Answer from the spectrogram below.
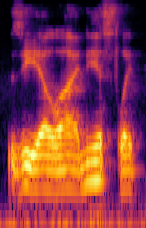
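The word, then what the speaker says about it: Nyiszli: john where uh this miklos neisley i know how to pronounce this n-y-i-s-z-l-i neasley uh was like the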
